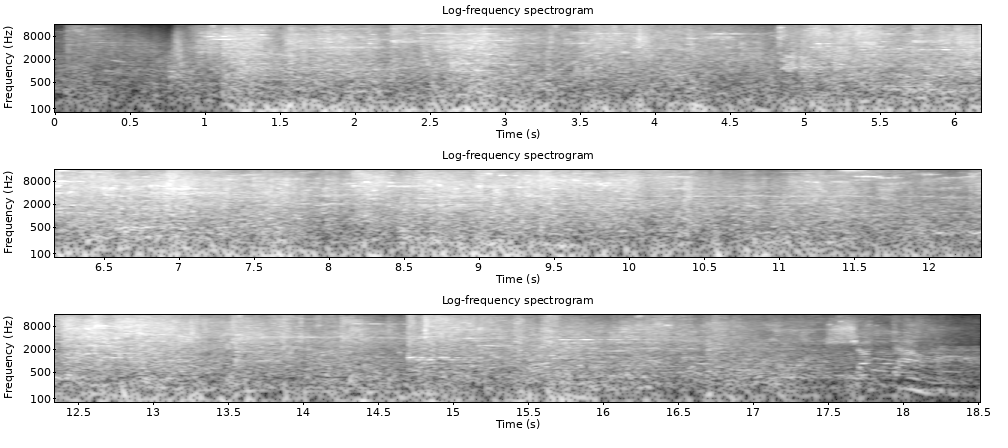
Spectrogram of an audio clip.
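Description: Game spell effects burst and clash in a busy fight.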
